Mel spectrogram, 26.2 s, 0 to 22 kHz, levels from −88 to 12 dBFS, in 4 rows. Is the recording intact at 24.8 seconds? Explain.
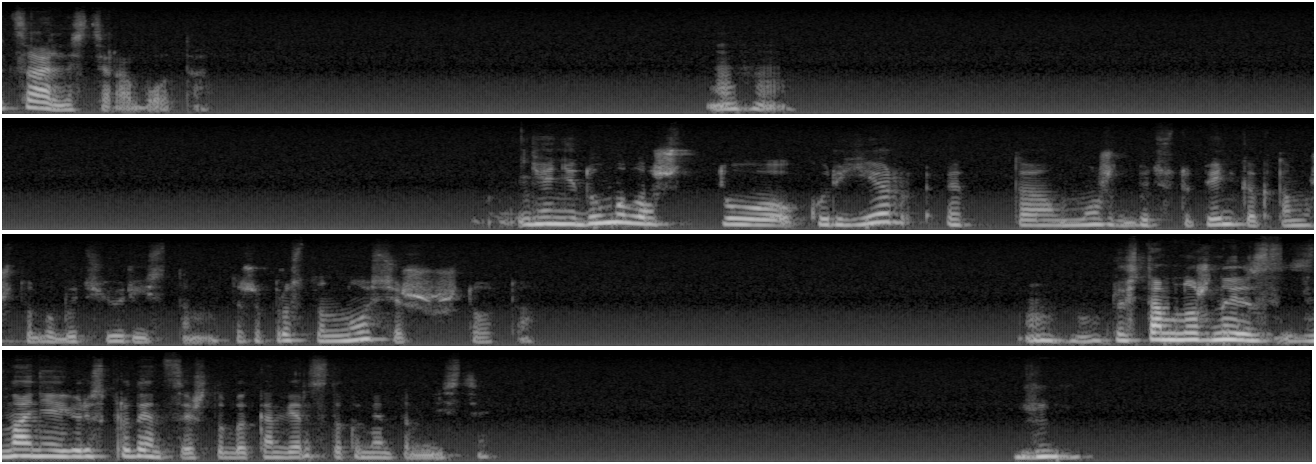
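No, not quite. At 24.8 seconds, as through the whole clip, there's video or display buzz under the speech. A screen or its video cable is leaking into the audio path, so you get a steady buzz at the picture's 75 Hz field rate with a fizzy hash riding on top of it. It sits roughly 30 dB below the speech.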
